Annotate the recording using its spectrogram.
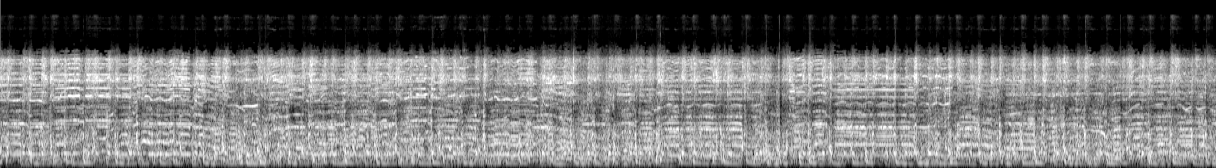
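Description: Army brass band playing a devotional song live: large brass horns, trumpets and a clarinet carry the melody over snare and bass drums, loud and continuous.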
